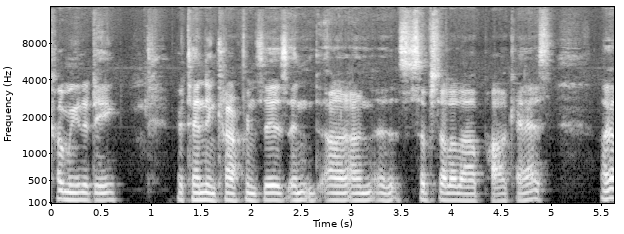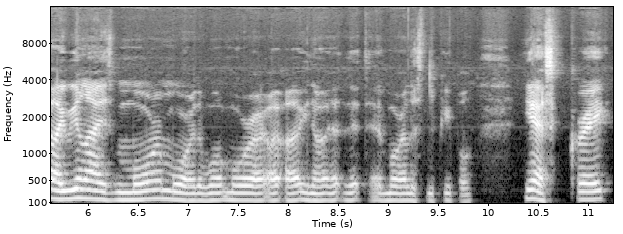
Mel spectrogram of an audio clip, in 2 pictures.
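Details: Stuttering in an adult man who stutters, formerly a covert stutterer for many years; real, not acted.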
